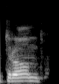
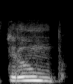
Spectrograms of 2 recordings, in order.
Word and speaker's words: Trump: Eh, dice, no se dice Trump, es Trump, con U, como dice el presidente. Y con N, Trump.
